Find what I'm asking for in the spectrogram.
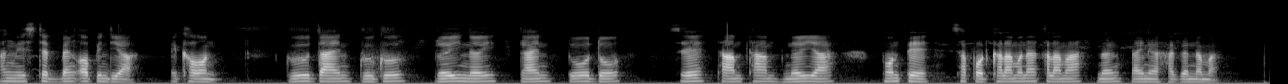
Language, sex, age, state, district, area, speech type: Bodo, male, 18-30, Assam, Kokrajhar, rural, read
